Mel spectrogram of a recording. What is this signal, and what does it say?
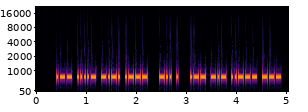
Morse code, heard as a keyed tone, about 36 wpm, 700 Hz. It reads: W4CJ DE WK2O
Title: USA Callsign DE Callsign - 4 Characters - 35wpm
